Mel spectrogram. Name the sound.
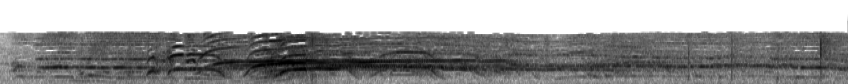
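crowd cheering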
